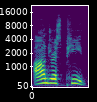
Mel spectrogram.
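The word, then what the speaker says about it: Andrus Peat: Andress Pete. Am I saying that right? Yeah. Yes. Andress Pete, the former first round pick for the Saints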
